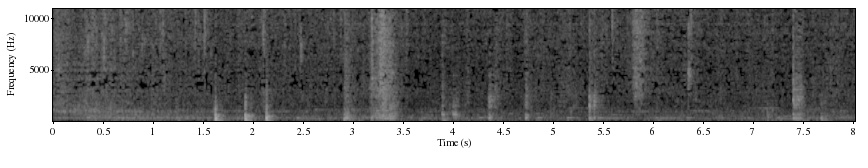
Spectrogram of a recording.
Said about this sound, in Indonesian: Biarkan sampai agak panas dahulu, dan kita goreng.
